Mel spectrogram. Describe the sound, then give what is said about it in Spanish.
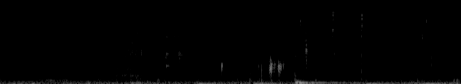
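Quiet mouth sounds of someone sipping coffee: soft slurps and wet swallowing noises, a faint gulp near the middle, with no talking. “Y pausa para trago de café.”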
